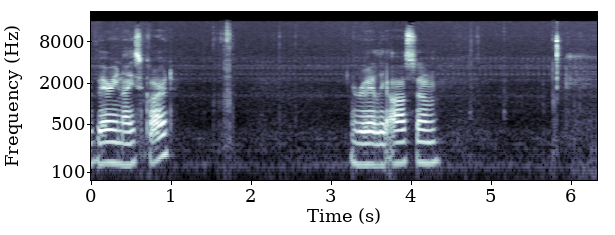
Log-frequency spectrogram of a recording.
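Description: Plastic wrapping crinkles softly between fingers.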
